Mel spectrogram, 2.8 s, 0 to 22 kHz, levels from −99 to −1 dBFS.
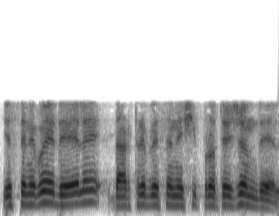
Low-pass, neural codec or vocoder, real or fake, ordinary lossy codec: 3.6 kHz; none; real; none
